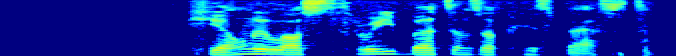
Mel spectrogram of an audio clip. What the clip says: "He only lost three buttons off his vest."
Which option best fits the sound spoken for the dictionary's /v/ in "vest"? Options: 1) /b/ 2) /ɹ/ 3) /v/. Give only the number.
1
